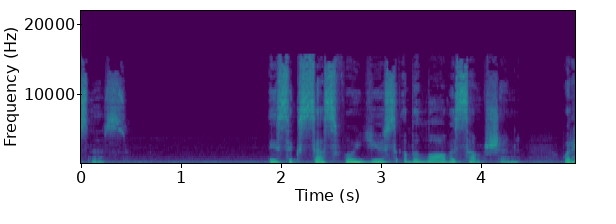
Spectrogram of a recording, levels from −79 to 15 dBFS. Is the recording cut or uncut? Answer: cut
